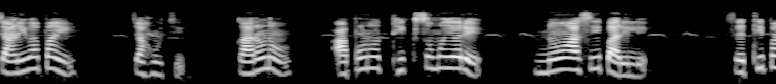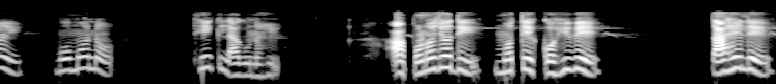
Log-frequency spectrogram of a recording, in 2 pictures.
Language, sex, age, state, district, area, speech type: Odia, female, 18-30, Odisha, Balangir, urban, spontaneous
